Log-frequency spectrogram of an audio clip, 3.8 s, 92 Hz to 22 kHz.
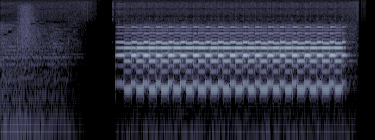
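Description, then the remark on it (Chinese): A telephone rings with an incoming call at 6:23, a steady, warbling electronic trill that holds for a couple of seconds after a brief bit of noise and a pause; loud, with no talking. “6:23，又一通电话打了进来。”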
